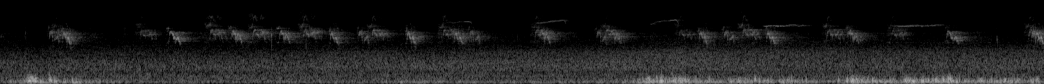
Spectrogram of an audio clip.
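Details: Black-capped chickadee in a backyard in Downers Grove, DuPage County, Illinois, giving rapid, high, thin call notes in quick bursts, with a few brief whistles; low wind rumble and rustling underneath.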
